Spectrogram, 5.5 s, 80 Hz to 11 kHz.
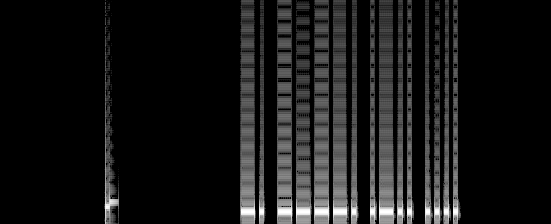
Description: Morse code, heard as a keyed tone, about 26 wpm, 700 Hz. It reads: N9LH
